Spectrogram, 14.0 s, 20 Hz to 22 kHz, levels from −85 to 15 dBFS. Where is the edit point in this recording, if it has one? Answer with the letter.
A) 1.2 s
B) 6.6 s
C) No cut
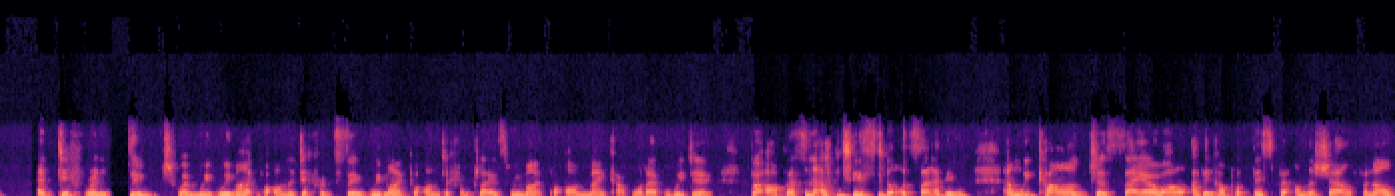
A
